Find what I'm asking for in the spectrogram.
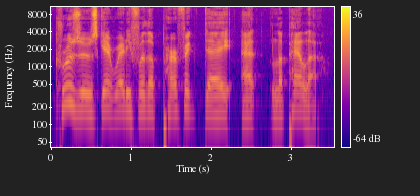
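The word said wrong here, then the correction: Lelepa: Wait, hold on. I think I know how to say this. La Lepa.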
